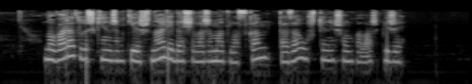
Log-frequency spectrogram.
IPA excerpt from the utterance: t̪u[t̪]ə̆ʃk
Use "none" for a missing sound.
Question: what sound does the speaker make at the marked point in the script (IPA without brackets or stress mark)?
d̪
